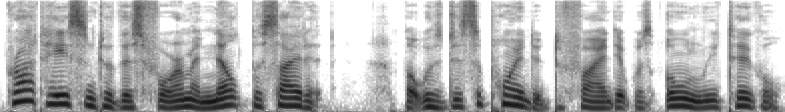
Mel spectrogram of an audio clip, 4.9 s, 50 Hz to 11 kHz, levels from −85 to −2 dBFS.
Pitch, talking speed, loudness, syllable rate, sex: 165 Hz, 220 wpm, -17 LUFS, 6.2 syllables/s, female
